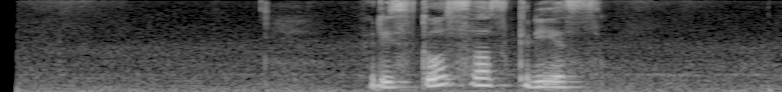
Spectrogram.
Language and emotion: Russian, neutral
